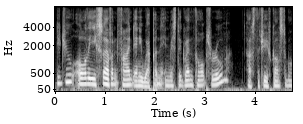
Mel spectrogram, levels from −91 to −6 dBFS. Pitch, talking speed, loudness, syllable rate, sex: 150 Hz, 200 wpm, -17 LUFS, 5.4 syllables/s, male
